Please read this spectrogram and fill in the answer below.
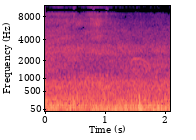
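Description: Steady low background rumble with no single clear source.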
